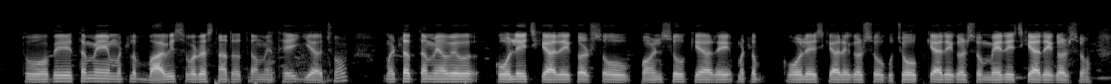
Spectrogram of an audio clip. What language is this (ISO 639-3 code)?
guj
